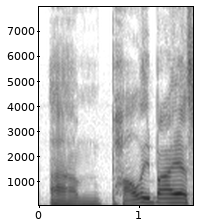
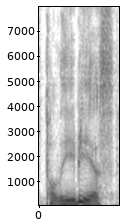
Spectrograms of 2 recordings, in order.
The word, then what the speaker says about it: Polybius: I used to say polybias, but I guess it's polybius.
